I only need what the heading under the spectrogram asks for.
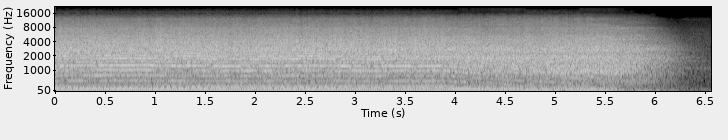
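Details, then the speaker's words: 1969 Ford F-100 rebuilt 460 V8 on jack stands, after moving clutch fork spring: fires and runs with harsh whine over grinding note rising with revs, dies at shutdown; owner suspects drivetrain/transmission, unconfirmed. "I mean, it grinds something drivetrain related. That's what we got to figure out."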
